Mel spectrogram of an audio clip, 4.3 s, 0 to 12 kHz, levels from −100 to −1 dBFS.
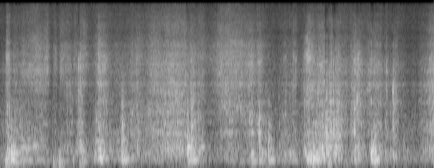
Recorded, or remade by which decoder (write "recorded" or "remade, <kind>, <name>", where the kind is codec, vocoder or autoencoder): remade, autoencoder, DAC-VAE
